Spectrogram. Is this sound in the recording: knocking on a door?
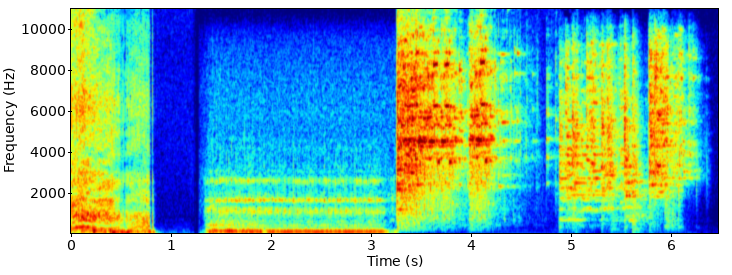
no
